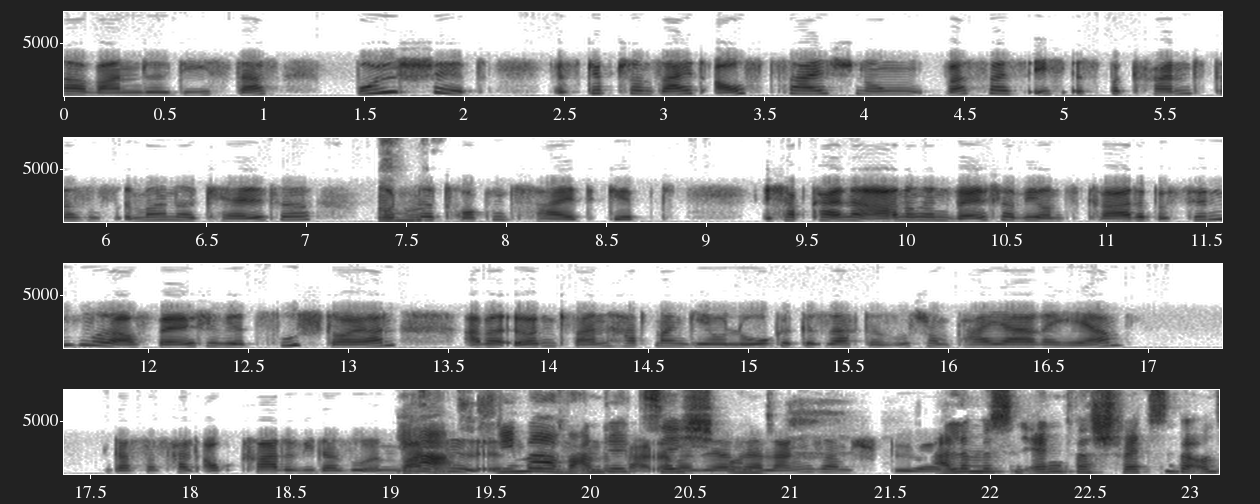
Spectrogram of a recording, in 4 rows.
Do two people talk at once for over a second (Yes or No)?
Yes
